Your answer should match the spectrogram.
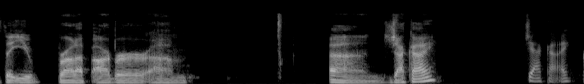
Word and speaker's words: Xhekaj: The reason why I'm confused with how you pronounce this is, if you aren't familiar with this prospect, his last name is spelled X-H-E-K-A-J. Phonetically, that's a nightmare.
